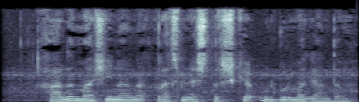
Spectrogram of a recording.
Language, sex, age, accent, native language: Uzbek, male, 25-34, Toshkent shahri, Uzbek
